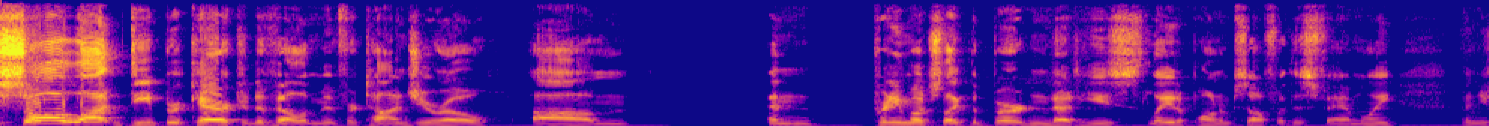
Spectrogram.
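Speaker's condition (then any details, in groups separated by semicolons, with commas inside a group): No condition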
